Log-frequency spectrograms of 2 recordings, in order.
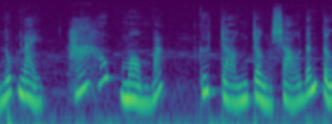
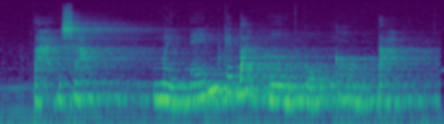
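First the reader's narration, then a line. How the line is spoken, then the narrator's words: Whisper. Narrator (Vietnamese): Bên tai tôi thì thầm giọng nói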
